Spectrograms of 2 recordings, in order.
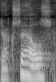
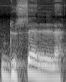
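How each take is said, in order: First: The X and final S are clearly pronounced. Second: The X and final S are left silent. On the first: This is how chefs in America say it. "pronouncing the S at the end and pronouncing the X" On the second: This is how it is said in France. "in France they say something like duxelles"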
